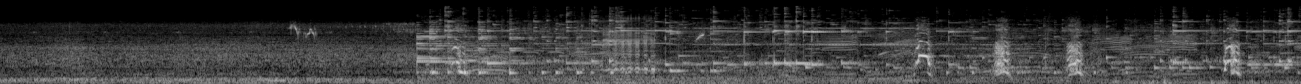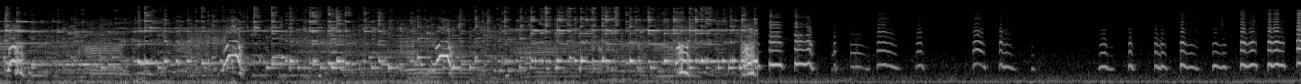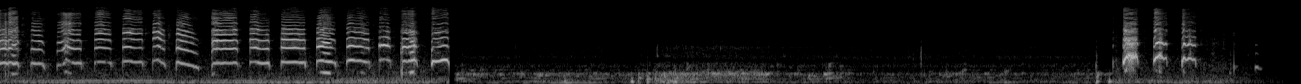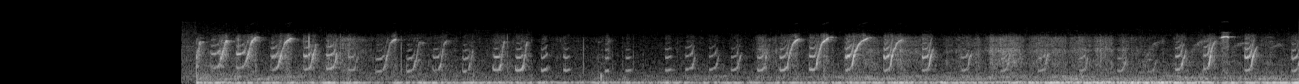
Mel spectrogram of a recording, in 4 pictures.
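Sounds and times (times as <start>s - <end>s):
ringing sheep bells: 4.2s - 20.9s
sheep bleating: 4.4s - 7.2s, 7.8s - 18.3s.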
